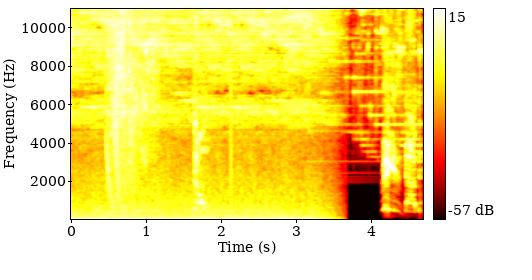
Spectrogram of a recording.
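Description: A deep swirling roar rumbles loudly, then cuts off.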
